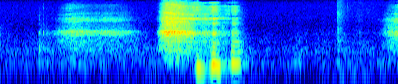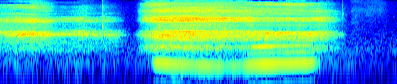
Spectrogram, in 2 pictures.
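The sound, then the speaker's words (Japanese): Several heavy, tired panting breaths a few seconds apart, the louder later ones breathy and partly voiced, like exhausted gasps and sighs with no talking. “疲れてるからはぁはぁばっか言っちゃう。”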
